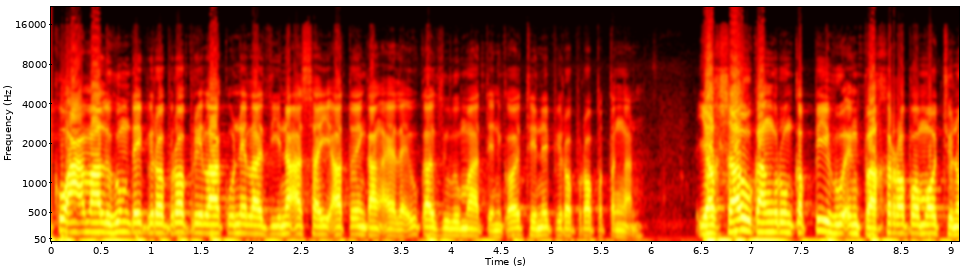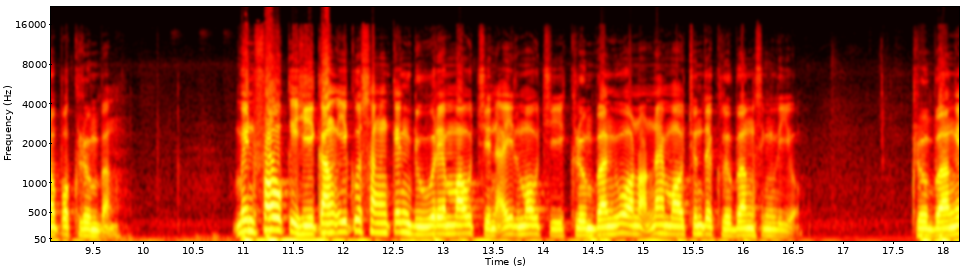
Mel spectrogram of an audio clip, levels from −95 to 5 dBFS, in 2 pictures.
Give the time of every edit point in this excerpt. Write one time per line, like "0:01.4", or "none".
0:06.3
